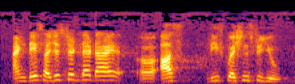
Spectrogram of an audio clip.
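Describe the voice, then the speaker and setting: A man with a high voice speaks in a raised, projected way. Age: young. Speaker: audience member asking a question. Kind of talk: audience question at public event. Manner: hesitant, with filler uh.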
